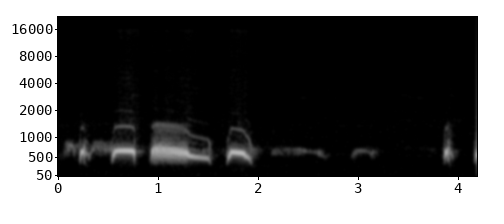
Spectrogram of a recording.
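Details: Spotted dove singing the "thúc" style with coos. Brief clipped hoots frame a long buzzy falling coo, followed by soft low murmurs and more short hoots near the end.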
